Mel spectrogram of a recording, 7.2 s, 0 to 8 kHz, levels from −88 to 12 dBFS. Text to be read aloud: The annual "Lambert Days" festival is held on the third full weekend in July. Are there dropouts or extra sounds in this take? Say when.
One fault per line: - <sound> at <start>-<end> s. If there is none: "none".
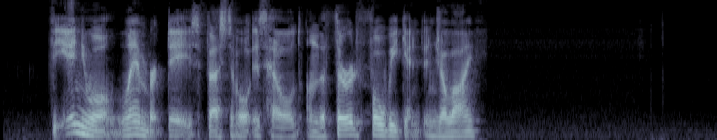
none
